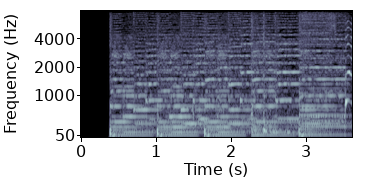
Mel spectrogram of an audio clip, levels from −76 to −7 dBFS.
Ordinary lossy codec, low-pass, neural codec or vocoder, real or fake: none; none; none; real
